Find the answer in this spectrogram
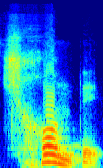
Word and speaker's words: chonte: Recordemos que para pronunciar cada una de las letras no vamos a agregar ni una vocal, ¿verdad? Es chonte, chonte, ¿verdad?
